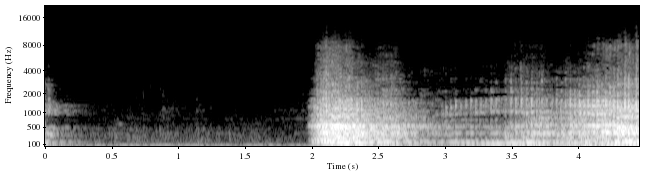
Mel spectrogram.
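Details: A tiger on a highway lets out a deep, rough roar that swells suddenly after a quiet pause.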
